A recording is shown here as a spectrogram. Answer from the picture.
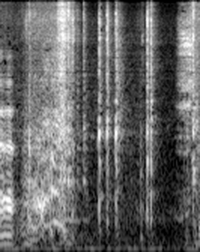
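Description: Zipper on a padded soft guitar case being pulled shut with a short rasp. This is followed by a quick run of light clicks and rustles as the case's padded inner flap is handled.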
